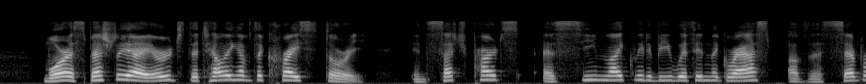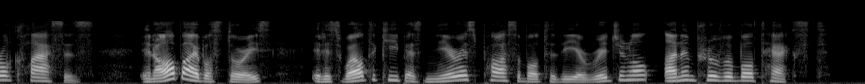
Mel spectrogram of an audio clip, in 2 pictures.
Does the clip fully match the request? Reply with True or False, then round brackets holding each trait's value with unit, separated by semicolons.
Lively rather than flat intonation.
True (6.4 semitones)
